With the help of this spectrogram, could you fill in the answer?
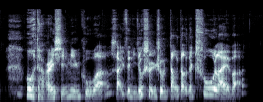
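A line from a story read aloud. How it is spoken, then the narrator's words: Old woman wailing, crying. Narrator (Chinese): 婆婆首先嚎叫起来，哭着说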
